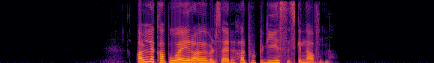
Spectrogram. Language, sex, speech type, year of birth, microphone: Norwegian, female, read, 1990, Sennheiser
